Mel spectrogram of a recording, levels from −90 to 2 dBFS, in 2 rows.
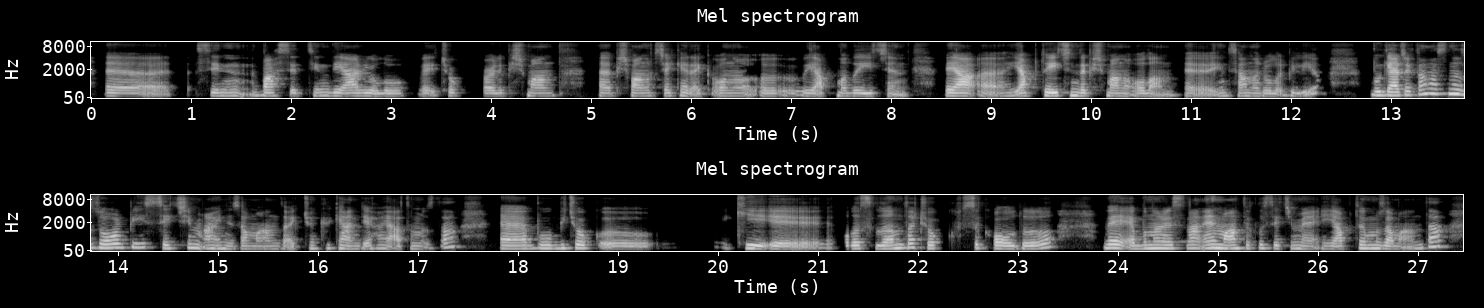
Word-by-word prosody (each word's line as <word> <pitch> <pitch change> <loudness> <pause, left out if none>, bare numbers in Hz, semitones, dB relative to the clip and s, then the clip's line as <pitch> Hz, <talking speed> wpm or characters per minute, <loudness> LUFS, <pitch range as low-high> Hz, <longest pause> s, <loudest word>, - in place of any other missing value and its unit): eee, 160 -2 0 0.3
senin 175 +5 -5
bahsettiğin 170 +1 0
diğer 165 -1 +3
yolu 155 -1 -1
ve - - -4
çok 170 -1 -6 0.2
öyle 160 0 -1
pişman 155 0 -4 0.6
pişmanlık 160 0 -1
çekerek 165 +1 -3
onu, 160 0 -4
ııı, 155 +4 -4
yapmadığı 160 0 -1
için 155 0 -2 0.4
veya 165 -2 +5
yaptığı 165 -2 +3
için 175 +1 +5
de 165 - +3
pişman 155 -1 -1
olan, 155 +7 -2
eee, - - -1
insanlar 160 -1 -4
olabiliyor. 305 - -3 0.5
Bu 200 -1 +4
gerçekten 210 +6 +6
aslında 275 -1 +4
zor 225 0 +3
bir 235 -1 -1
seçim 205 -3 -2
aynı 180 -2 -1
zamanda. 160 -1 -4
Çünkü 180 +1 -8
kendi 165 -4 -1
hayatımızda, 190 - -4 0.4
eee, 175 0 +4
bu 190 -1 0
birçok, 195 0 0
uuu, 155 -1 -2 0.8
ki, 195 - +1 0.2
iii, 170 +7 0
olasılığın 180 +2 +2
da 230 0 +2
çok 180 -5 -3
sık 200 -3 -7
olduğu 170 +5 +3 0.5
ve 195 -5 +4
bunlar 190 +1 +4
arasından 190 +1 +1
en 205 +2 +5
mantıklı 190 +1 +3
seçimi 180 -3 -4
yaptığımız 165 +4 0
zaman 175 +4 -2
da 285 +1 +1
175 Hz, 120 wpm, -23 LUFS, 160-195 Hz, 0.8 s, gerçekten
